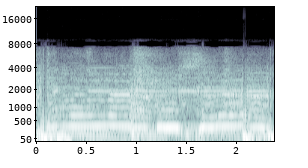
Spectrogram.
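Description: A live rock band playing loudly: drums and bass with electric guitar, under a held melody line that steps between notes.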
